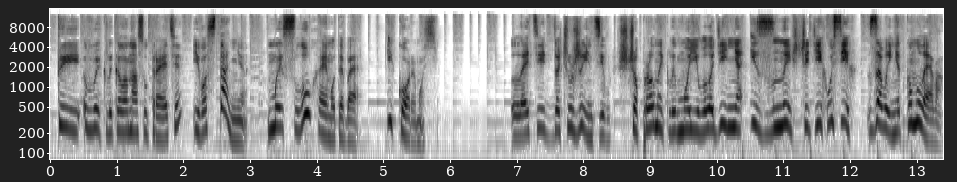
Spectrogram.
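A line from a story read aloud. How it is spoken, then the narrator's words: Plain. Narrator (Ukrainian): сказала лиха відьма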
